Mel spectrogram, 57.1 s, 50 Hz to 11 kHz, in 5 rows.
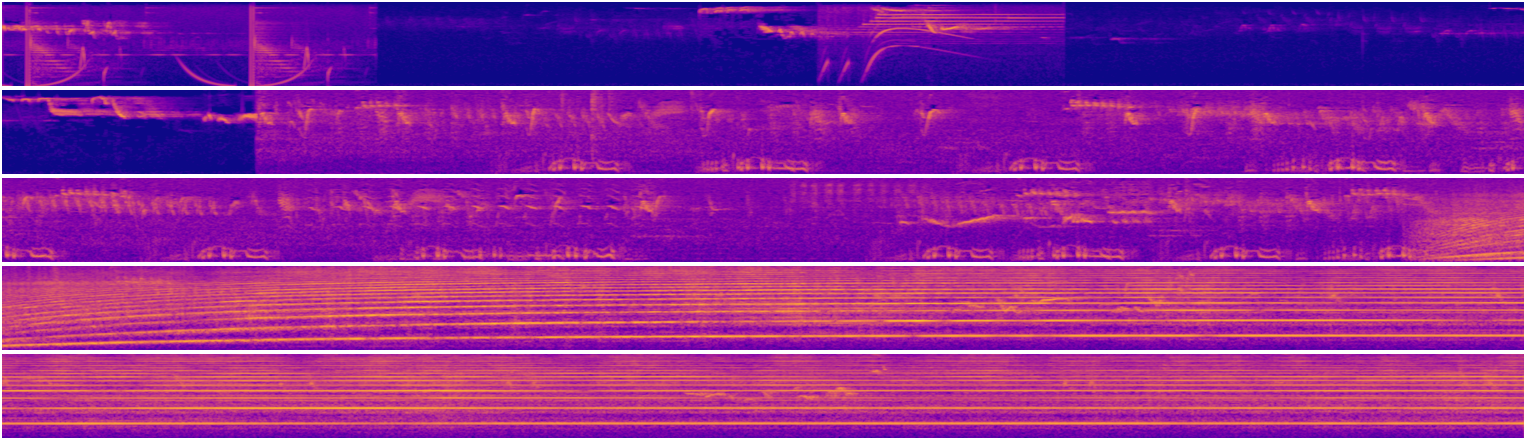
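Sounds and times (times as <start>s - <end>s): high bird chirps: 0.0s - 2.8s, 5.2s - 8.0s, 11.2s - 34.1s
siren wailing: 0.0s - 2.8s, 6.2s - 8.0s, 15.2s - 17.7s, 18.6s - 19.6s, 20.8s - 23.3s, 23.9s - 27.8s, 29.4s - 57.0s
doves cooing: 15.1s - 17.7s, 18.5s - 19.7s, 20.7s - 33.8s.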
